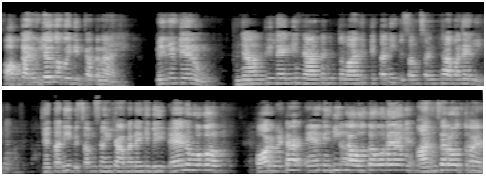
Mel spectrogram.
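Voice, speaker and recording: A man teaches maths in a classroom, coaxing his students, quizzing them, and echoing their answers back. His high, slightly bright voice is picked up by a distant mic in an echoey room.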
